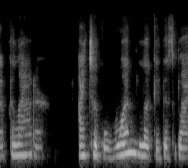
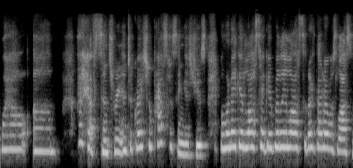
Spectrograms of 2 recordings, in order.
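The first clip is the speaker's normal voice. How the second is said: rushed, higher and louder nervous babble; flustered fast talk, explaining herself to the stranger; talking really fast; 9 semitones higher, 5 dB louder, faster than usual. Retold or imitated. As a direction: gabble it out in a fluster. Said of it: "started talking really fast".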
